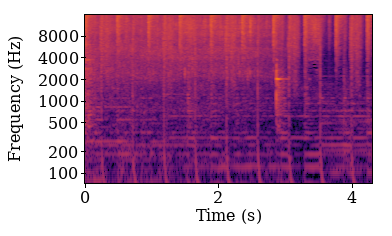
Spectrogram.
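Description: Masala vadas deep-frying in hot oil, a steady sizzle, under background music whose beat grows plainer near the end.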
